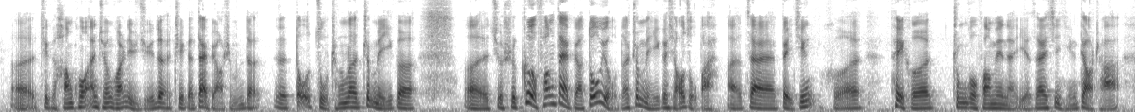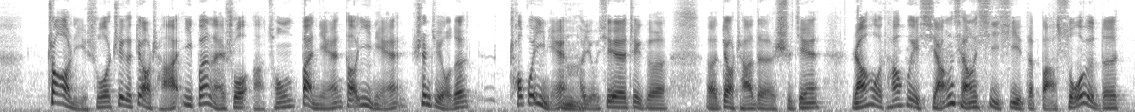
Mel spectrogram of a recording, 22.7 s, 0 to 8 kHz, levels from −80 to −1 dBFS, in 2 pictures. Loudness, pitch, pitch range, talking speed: -24 LUFS, 115 Hz, 105-130 Hz, 300 characters per minute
